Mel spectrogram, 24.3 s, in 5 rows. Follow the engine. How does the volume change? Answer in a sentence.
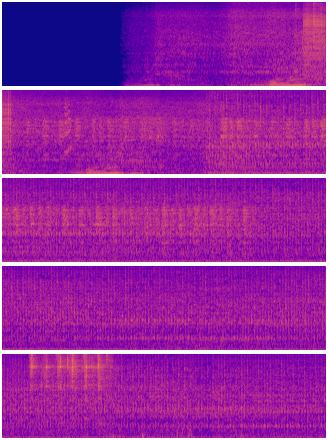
The loudness of the engine stays about the same.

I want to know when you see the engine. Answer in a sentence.
You can hear the engine from 1.8 to 24.2 s.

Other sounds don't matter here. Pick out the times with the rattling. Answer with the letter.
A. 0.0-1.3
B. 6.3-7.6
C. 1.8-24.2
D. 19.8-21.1
D.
